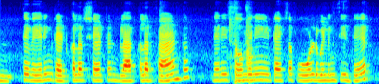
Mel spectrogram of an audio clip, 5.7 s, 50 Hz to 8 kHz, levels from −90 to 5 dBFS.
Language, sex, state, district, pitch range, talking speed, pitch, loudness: English, female, Punjab, Kapurthala, 190-205 Hz, 210 wpm, 195 Hz, -19 LUFS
